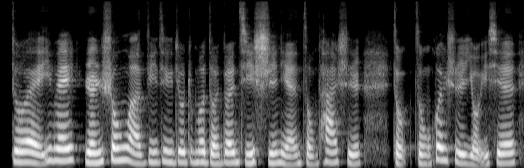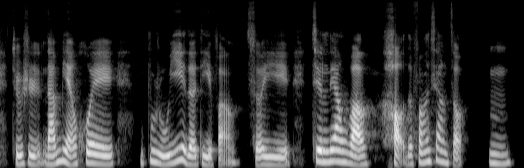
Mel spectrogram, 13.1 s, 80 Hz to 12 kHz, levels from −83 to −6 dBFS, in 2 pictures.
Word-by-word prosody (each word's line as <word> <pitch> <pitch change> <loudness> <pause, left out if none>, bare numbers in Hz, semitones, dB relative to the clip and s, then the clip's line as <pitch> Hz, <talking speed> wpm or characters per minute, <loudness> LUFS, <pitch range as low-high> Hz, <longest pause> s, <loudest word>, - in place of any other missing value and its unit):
对， 205 -4 +6
因 235 - -2
为 240 +1 +5
人 195 0 +6
生 240 +2 +4
嘛， 210 -7 +3
毕 205 +3 -5
竟 210 -1 -2
就 205 0 +3
这 210 +1 -9
么 205 0 +2
短 180 -3 +2
短 195 +2 +3
几 190 -2 +1
10 190 -3 0
年， 170 -3 -1
总 175 -3 -4
怕 200 +2 -1
是， 185 -3 -2 0.4
总 175 -3 0
总 175 -2 -2
会 245 +6 +4
是 205 -6 +1
有 165 -4 -1
一 - - -3
些 190 +1 +1 0.2
就 170 - -3
是 170 -2 -5
难 165 0 -1
免 190 -7 -2
会 175 -3 -1 0.4
不 220 - -7
如 170 -3 -2
意 230 +6 -3
的 160 -5 -1
地 160 0 -5
方。 200 +6 -8
所 150 0 -5
以， 155 -2 -5 0.2
尽 220 -2 +1
量 215 -2 0
往 165 -2 +2
好 - - 0
的 170 - -8
方 200 +4 -4
向 220 -4 -6
走， 190 - -7 0.3
嗯。 185 +1 -10
195 Hz, 215 characters per minute, -19 LUFS, 175-210 Hz, 0.4 s, 对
